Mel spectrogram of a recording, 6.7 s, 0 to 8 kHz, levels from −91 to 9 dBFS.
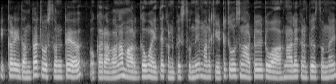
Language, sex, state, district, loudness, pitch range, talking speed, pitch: Telugu, female, Andhra Pradesh, Guntur, -17 LUFS, 165-190 Hz, 70 wpm, 175 Hz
